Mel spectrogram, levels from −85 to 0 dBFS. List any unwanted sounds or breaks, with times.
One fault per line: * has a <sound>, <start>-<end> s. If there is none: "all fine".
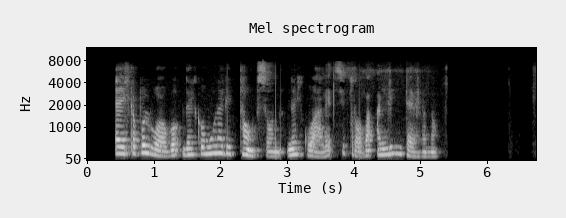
all fine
